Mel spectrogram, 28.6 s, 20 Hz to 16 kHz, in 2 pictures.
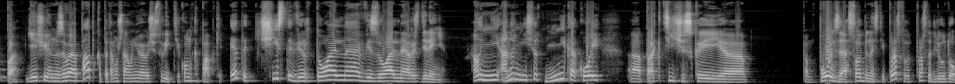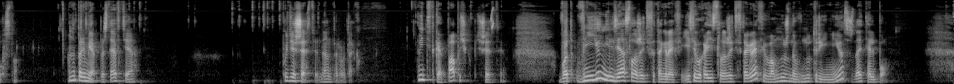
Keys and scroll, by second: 15.9-19.0 typing, 19.2 Return.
